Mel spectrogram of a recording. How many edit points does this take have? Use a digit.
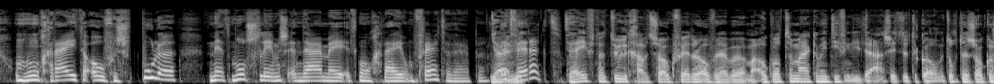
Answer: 4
